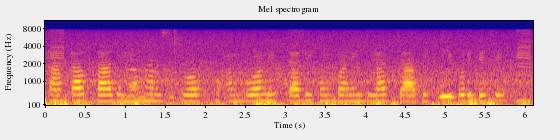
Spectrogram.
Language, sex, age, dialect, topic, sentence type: Bengali, female, 18-24, Western, agriculture, statement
